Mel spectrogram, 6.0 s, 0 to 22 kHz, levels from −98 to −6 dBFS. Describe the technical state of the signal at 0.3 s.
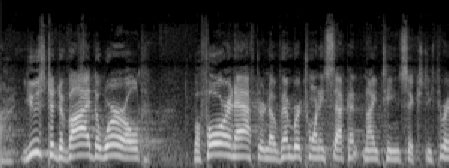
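The audio is intact at 0.3 s, with no fault present at that moment.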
